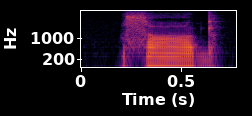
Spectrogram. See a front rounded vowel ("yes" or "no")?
no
